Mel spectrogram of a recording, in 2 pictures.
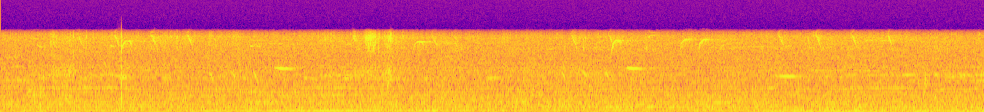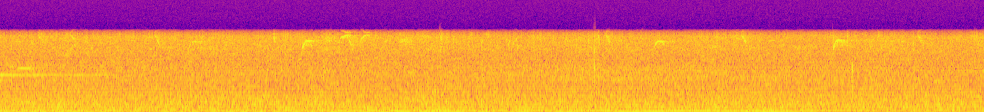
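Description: Forest ambience: scattered short, high bird chirps over a steady background hiss.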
